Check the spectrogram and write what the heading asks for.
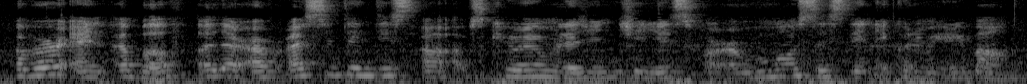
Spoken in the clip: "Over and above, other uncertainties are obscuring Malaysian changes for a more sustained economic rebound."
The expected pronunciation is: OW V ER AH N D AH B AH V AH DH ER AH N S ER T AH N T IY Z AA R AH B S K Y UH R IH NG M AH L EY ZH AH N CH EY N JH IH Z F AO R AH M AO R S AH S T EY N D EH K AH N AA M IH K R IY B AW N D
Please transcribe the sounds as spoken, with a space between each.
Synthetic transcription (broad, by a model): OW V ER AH N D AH B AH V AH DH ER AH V S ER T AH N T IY S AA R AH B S K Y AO R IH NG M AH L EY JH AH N CH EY N JH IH S F AO R AH M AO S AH S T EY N EH K AH N AA M IH K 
